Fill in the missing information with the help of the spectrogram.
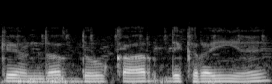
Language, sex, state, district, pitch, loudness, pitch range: Hindi, male, Uttar Pradesh, Lucknow, 140 Hz, -16 LUFS, 135-145 Hz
